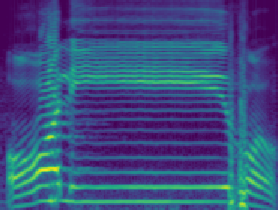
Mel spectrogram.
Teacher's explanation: غین اور ذا کو ہم نے موٹا پڑھنا ہے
